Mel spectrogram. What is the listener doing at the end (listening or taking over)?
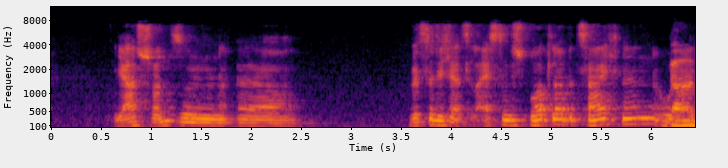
taking over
